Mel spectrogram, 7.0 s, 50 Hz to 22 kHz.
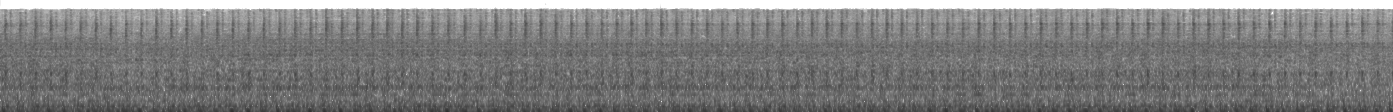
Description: Honda XR 250 появляется и пропадает стук, звук идёт из головки. Одна из причин: не отрегулированы клапана.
